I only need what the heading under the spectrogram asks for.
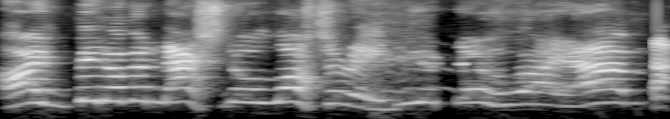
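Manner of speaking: acted, very high-pitched, shrill screaming. Retell being put in a cubicle with drunk Hungarians, acting out your own past screaming. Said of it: "and I was screaming".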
